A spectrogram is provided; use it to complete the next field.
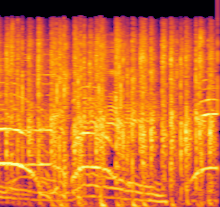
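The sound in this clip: A studio audience claps and cheers to welcome back a guest, with loud voices calling out and whooping over the clapping throughout.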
